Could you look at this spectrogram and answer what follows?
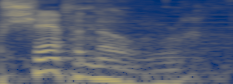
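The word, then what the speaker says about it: Champagnolle: said it's not even there anymore it's called shabonneau and it's ch a mpag NOL le trench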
